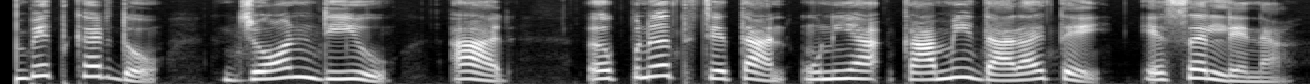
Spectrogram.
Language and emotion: Santali, neutral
